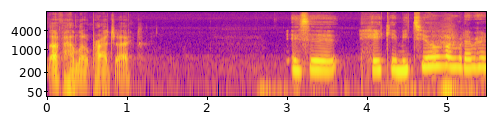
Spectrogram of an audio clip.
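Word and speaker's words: 平家みちよ: Is it Heike Michio or whatever her name is?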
